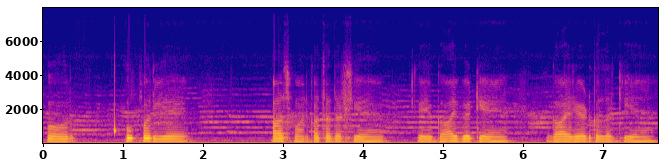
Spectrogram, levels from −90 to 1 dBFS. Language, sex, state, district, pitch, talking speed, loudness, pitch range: Hindi, male, Rajasthan, Bikaner, 140 Hz, 130 wpm, -18 LUFS, 135-155 Hz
